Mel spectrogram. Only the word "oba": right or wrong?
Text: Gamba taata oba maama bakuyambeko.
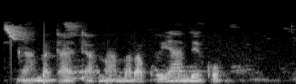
wrong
